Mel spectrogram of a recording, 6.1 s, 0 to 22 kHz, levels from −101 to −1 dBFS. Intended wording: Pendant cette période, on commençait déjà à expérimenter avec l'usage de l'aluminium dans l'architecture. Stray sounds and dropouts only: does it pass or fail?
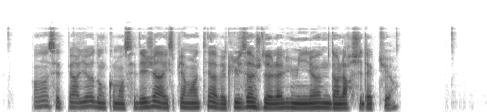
pass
